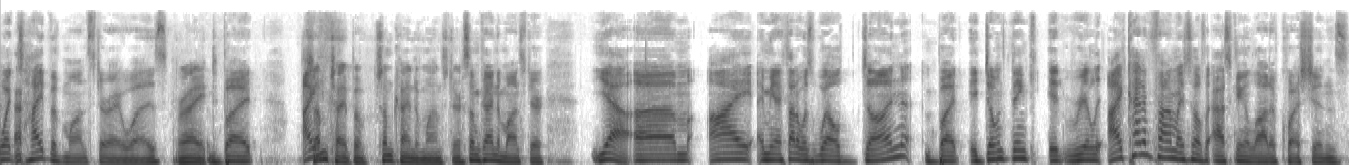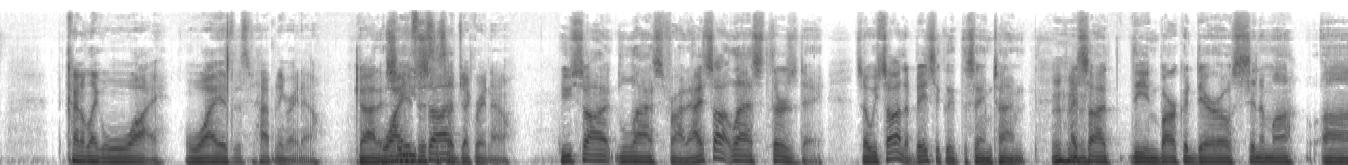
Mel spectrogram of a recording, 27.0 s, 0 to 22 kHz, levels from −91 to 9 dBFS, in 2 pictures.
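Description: No technical faults can be heard at any point in the clip.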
